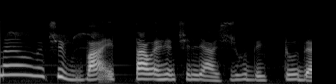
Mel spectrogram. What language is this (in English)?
Portuguese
